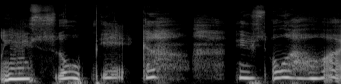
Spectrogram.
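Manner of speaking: put-on high, very loud baby-talk voice. Offering to do the baby voice if the listener wants, the speaker uses a baby voice. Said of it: "I can do the baby voice if you want".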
